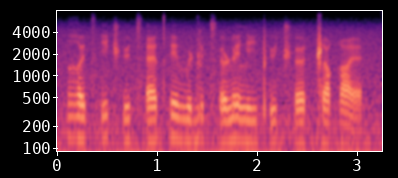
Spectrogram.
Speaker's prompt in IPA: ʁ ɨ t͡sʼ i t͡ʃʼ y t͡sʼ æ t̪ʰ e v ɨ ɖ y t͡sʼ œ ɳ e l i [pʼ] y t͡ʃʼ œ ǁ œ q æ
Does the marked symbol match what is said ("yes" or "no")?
yes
